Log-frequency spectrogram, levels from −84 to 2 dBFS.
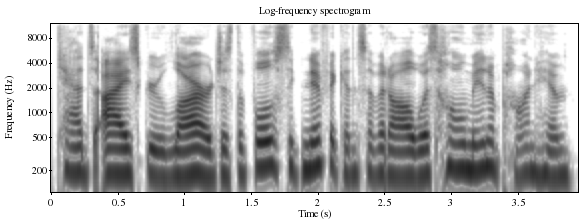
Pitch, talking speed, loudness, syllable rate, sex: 190 Hz, 245 wpm, -18 LUFS, 5.7 syllables/s, female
